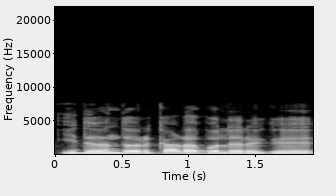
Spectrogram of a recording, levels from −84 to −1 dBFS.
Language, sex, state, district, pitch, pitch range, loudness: Tamil, male, Tamil Nadu, Kanyakumari, 125 Hz, 120-125 Hz, -13 LUFS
